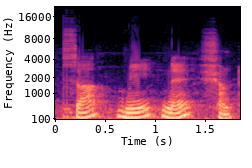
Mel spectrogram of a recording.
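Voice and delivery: Examination very slowly in four chunks, এক্সা, মি, নে, শন; split into syllables. Shown as a demonstration. Teacher showing a polysyllable, examination said slowly piece by piece. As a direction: break examination into four parts with long gaps between. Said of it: "এ হচ্ছে চার ভাগ".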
